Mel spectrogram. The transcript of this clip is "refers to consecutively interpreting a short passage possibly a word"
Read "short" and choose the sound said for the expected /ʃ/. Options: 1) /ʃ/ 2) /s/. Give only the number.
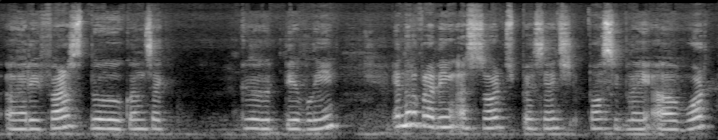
2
